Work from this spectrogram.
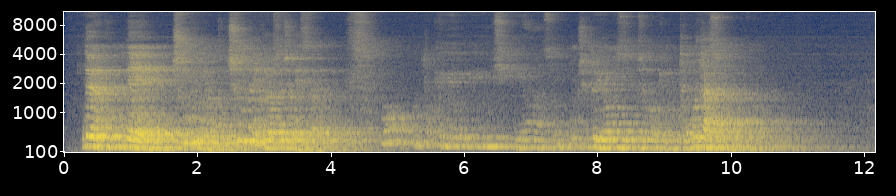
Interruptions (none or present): none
